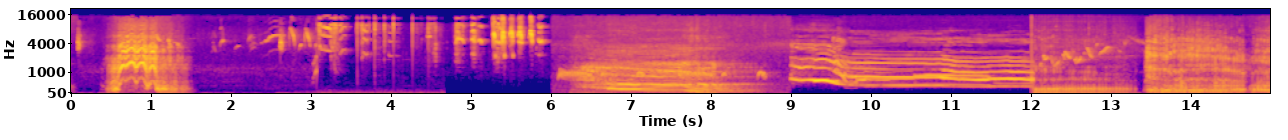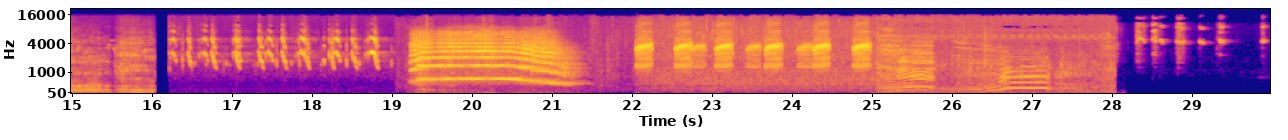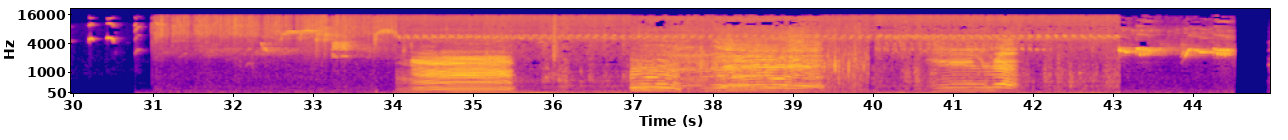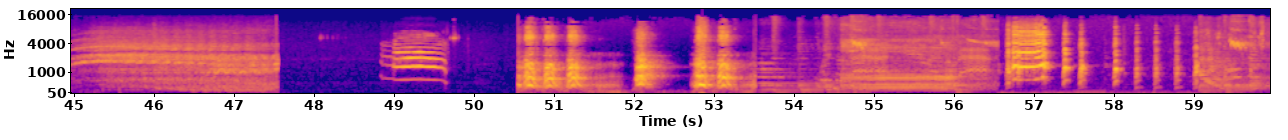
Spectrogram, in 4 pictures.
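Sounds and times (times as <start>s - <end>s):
high-pitched chirping calls: 4.8s - 6.3s, 16.3s - 19.1s, 28.3s - 34.2s
cattle mooing: 25.0s - 28.0s, 34.1s - 35.6s, 37.0s - 39.5s.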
